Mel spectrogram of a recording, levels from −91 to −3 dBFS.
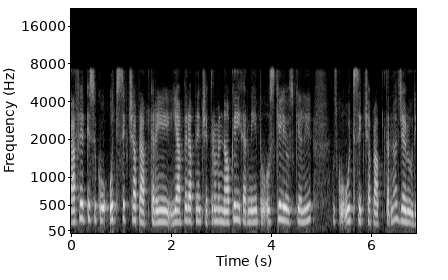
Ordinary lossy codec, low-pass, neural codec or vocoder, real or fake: Opus, 64 kbps; 7.2 kHz; codec, 16 kHz, 1 kbps, X-Codec, HuBERT features, trained on LibriSpeech; fake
